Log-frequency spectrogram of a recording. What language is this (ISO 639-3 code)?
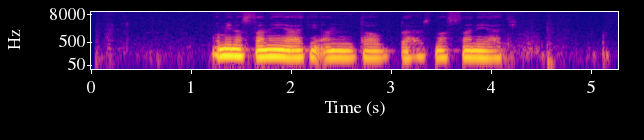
ara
